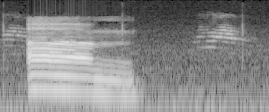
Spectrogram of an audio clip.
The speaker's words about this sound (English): I have a cat that clearly wants me to open the door, so I'm going to be right back. Sorry. I heard the cat. I did hear the cat.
